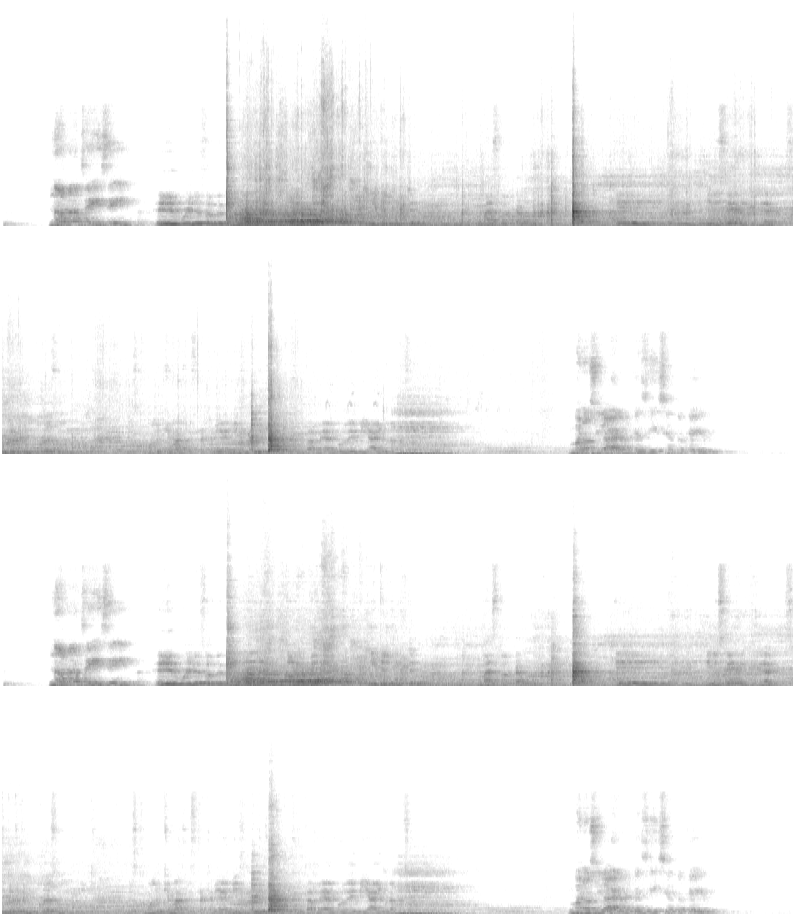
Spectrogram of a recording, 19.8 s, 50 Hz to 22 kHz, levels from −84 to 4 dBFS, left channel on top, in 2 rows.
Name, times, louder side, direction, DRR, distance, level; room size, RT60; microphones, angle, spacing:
voice 1, 0.6-1.6 17.0-18.7, right 1 dB, 5° left, -8 dB, 1.1 m, -49 dB
voice 2, 1.9-4.1 4.6-5.2 5.9-6.7 7.6-10.9 11.4-15.0, left 1 dB, 45° right, -4 dB, 1.0 m, -47 dB
Skateboard, 2.8-13.6 16.2-16.3, left 4 dB, 40° left, 0.3 m, -41 dB
sound 1, 5.1-12.3 12.7-13.9 14.2-14.4 14.7-15.8, equal, 60° left, 1.0 m, -51 dB
2.7 x 2.4 x 4.2 m, 0.76 s
head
